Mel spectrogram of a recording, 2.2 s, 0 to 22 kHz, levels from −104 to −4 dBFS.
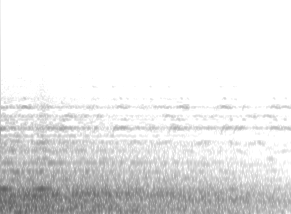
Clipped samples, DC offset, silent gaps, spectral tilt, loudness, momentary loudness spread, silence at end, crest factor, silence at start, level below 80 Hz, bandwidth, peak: under 0.1%; under 0.1%; none; -9.5 dB/octave; -52 LUFS; 16 LU; 0 s; 16 dB; 0 s; -60 dBFS; 5 kHz; -34 dBFS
